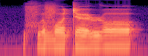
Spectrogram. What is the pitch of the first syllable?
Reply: low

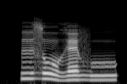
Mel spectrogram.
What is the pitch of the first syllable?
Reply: high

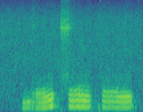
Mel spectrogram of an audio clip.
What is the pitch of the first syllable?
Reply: rising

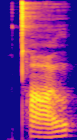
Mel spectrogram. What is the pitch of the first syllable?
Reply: low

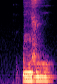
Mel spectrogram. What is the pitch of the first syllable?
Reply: low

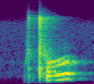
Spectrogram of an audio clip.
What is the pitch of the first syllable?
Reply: rising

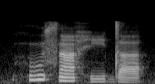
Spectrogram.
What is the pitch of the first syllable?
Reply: high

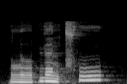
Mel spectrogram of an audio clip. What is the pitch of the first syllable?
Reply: rising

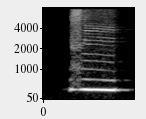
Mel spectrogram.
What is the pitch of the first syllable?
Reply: high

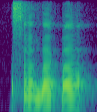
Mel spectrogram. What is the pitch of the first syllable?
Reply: high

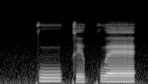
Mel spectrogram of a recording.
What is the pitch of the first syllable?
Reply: high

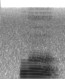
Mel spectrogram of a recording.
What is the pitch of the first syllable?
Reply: falling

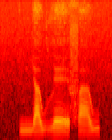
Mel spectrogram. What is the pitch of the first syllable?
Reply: low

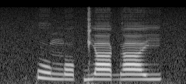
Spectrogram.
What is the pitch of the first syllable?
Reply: falling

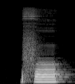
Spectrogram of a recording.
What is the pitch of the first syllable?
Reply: high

